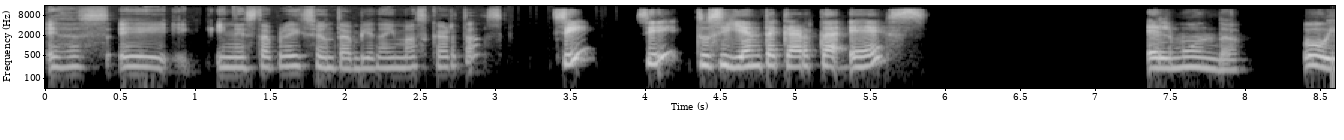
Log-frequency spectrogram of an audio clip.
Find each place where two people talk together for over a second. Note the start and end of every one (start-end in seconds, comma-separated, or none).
none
